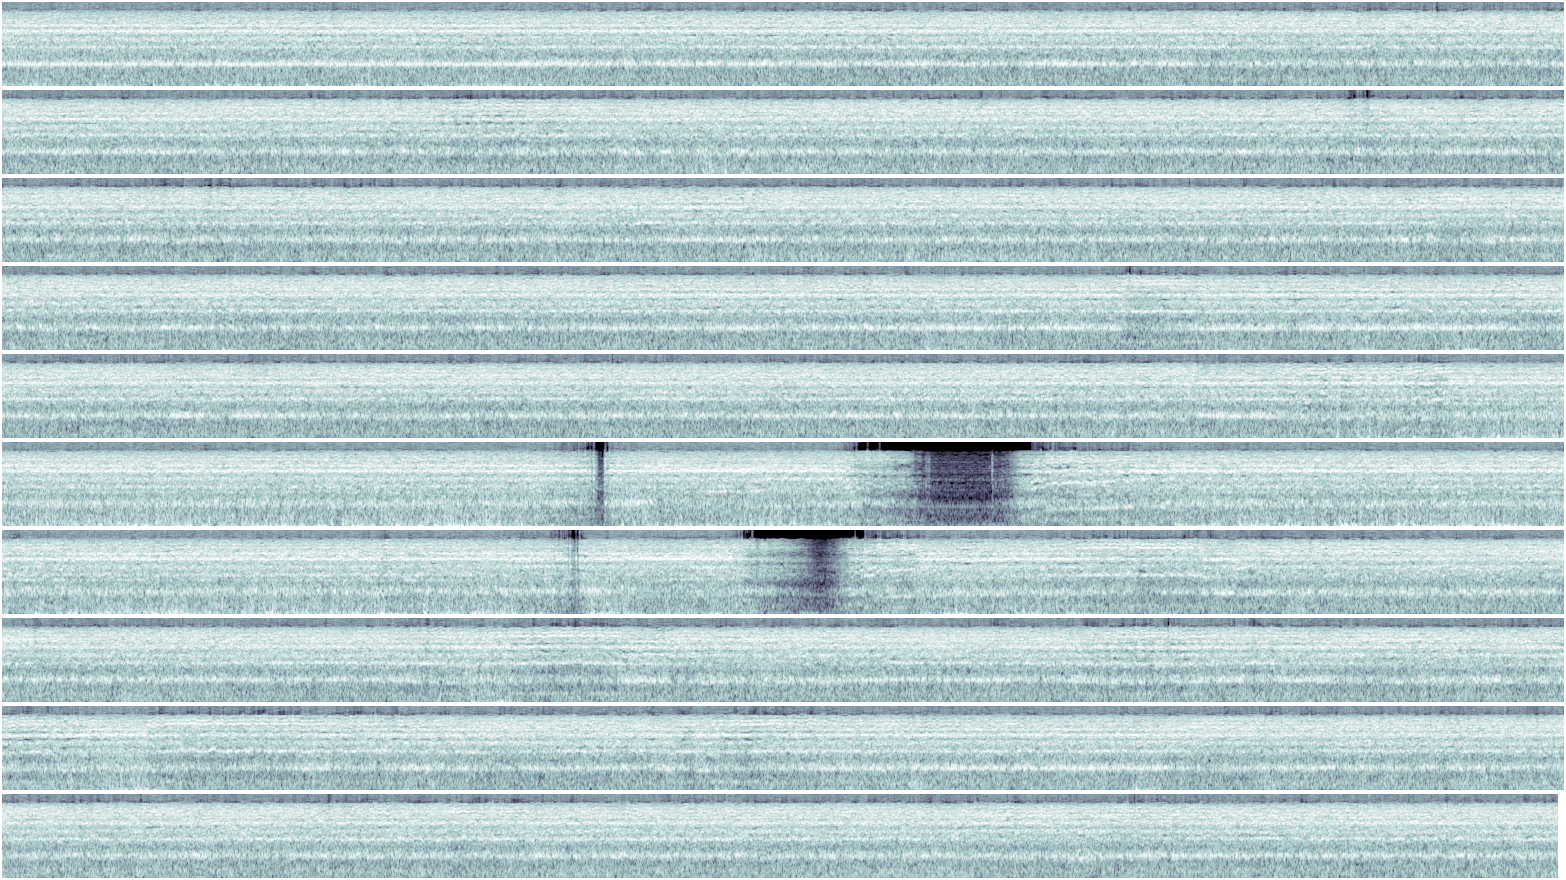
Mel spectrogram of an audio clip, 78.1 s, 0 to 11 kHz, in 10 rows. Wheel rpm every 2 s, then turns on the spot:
230, 230, 230, 230, 230, 230, 230, 230, 230, 230, 230, 230, 230, 230, 230, 230, 230, 230, 230, 210, 170, 100, 170, 210, 160, 120, 220, 230, 230, 220, 220, 220, 230, 230, 230, 230, 230, 230, 230.
none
